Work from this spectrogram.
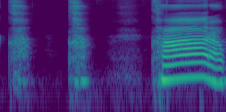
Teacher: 입의 아주 안쪽에 있는 혀뿌리가 살짝 위로 올라가면서 목구멍을 막고 그러한 소리가 기역입니다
